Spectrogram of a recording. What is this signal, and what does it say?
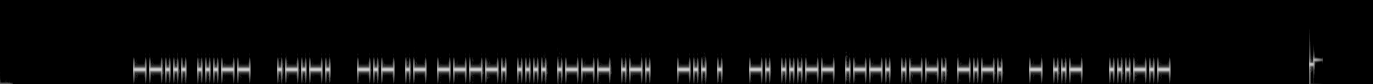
Morse code, heard as a keyed tone, about 30 wpm, 700 Hz. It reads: 73 <AR> KA9HJR DE N3PPC TU <SK>
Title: Practice QSO - Exchange 4 - Ending - 30wpm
